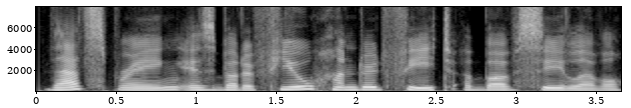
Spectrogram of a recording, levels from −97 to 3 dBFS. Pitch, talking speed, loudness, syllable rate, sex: 185 Hz, 180 wpm, -18 LUFS, 4.3 syllables/s, female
